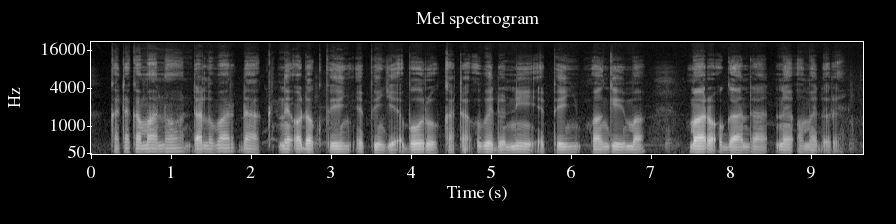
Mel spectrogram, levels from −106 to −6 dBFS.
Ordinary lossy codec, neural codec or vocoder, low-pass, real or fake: none; vocoder, 44.1 kHz, 128 mel bands every 256 samples, BigVGAN v2; none; fake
